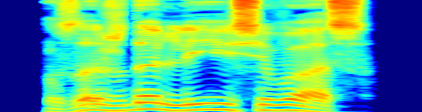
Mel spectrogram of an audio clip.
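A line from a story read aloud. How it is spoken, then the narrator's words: Nasal, unpleasant voice. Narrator (Russian): прогундосил противным голосом Ренат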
